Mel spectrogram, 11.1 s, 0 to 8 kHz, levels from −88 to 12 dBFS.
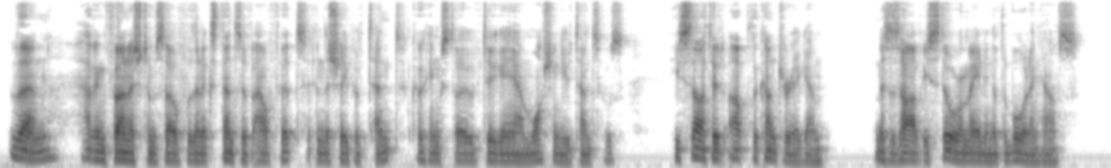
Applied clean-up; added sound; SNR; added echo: none; none; none; none.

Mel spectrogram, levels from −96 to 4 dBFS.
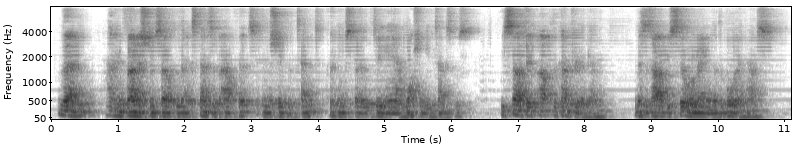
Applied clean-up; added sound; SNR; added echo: neural separator model SepFormer DNS4.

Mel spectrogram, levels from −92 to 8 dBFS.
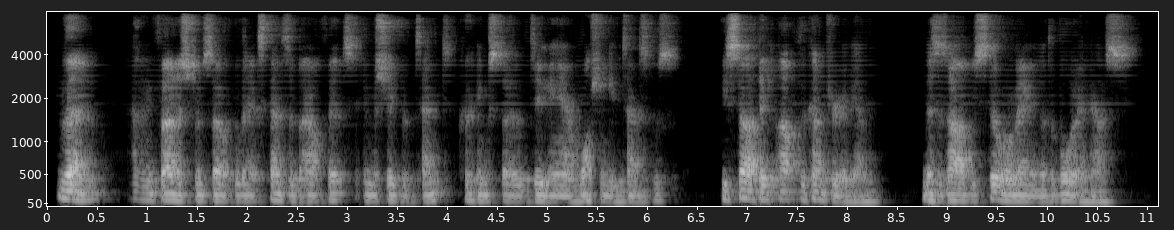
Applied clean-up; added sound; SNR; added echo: neural mask model DeepFilterNet 3.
